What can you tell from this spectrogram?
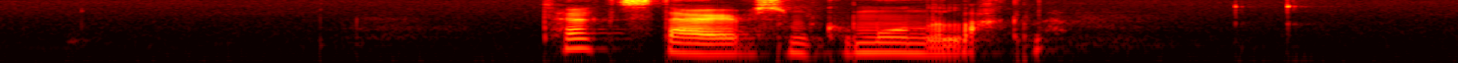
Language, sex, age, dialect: Faroese, female, 15-35, Norðurstreymoy/Eysturoy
